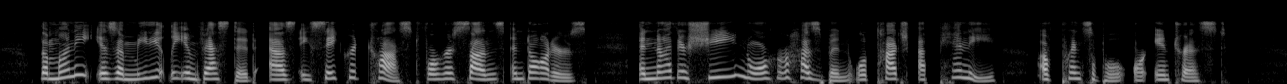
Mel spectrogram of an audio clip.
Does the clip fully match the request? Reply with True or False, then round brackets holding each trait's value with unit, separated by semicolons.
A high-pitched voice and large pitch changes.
False (255 Hz; 4.2 semitones)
